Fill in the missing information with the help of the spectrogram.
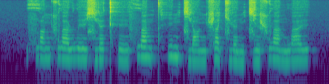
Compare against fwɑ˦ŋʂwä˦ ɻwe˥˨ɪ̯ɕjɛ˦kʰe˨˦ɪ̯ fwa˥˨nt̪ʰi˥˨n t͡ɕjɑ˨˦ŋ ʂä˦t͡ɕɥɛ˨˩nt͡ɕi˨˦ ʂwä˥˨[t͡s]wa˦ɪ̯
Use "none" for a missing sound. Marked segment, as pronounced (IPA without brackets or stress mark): n̪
